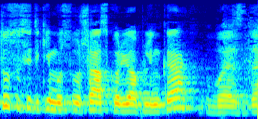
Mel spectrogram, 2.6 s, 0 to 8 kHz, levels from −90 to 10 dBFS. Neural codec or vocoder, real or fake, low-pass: none; real; 7.2 kHz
